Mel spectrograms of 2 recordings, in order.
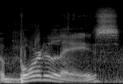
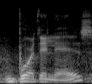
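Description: First: It is said with an English-style pronunciation. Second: It is said with a French-style pronunciation.

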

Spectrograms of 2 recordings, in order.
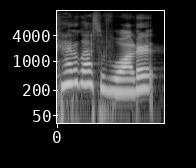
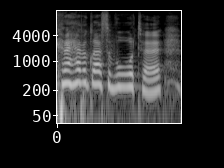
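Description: First: It is said in an American accent. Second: It is said in a British accent.

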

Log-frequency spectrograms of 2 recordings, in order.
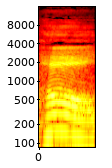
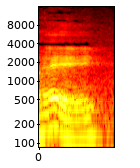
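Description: First: The greeting sounds rude and harsh. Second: The greeting sounds nice and friendly.

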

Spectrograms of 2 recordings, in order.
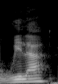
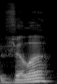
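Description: First: The word has a Latin pronunciation. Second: The word has an English pronunciation.

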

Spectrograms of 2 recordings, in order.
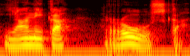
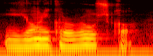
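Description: First: The name is said with full Finnish sounds. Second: The name is said with English-style sounds. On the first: The speaker calls it right. "it's Janika Ruuska. If you want to really get the most out of your Finnish pronunciation, you have to use your whole face and your whole mouth" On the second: The speaker calls it wrong. "it's not Janika Ruuska"

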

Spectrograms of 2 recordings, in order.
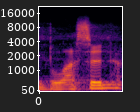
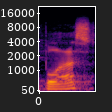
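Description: First: The word is given its formal, careful pronunciation. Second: The word is given its casual, everyday pronunciation. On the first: This is how it is said when teaching. "whenever I start teaching, I always say blessed" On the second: This is how it is said in ordinary talk. "whenever I talk normally, it's blessed"

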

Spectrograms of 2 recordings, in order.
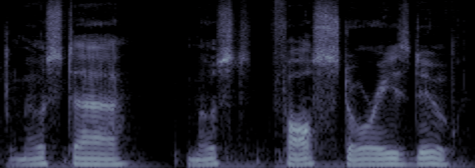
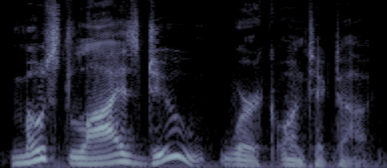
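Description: First: It is said in a blunt, dismissive tone. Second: It is said in a pleasant, friendly tone.

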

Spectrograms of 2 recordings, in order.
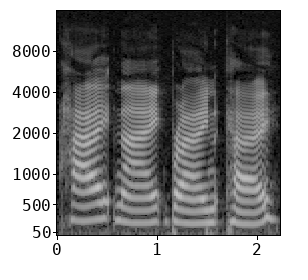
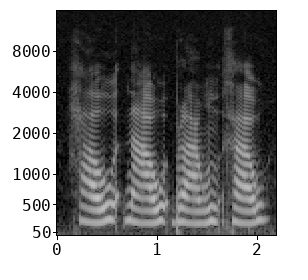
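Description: First: It is said in a Belfast accent. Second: It is said in a Liverpool accent.

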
